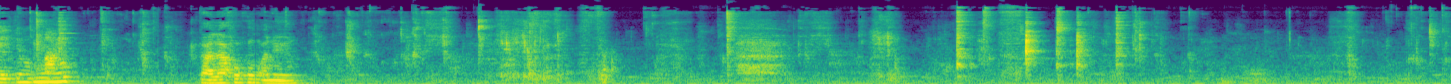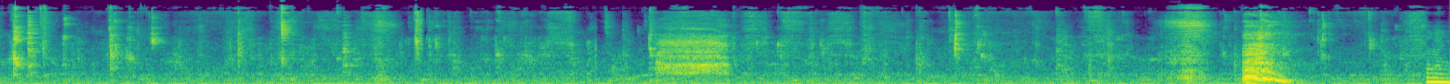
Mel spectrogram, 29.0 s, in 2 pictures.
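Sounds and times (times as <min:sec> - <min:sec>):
wet chewing: 0:00.2 - 0:28.9
slurping noodle soup: 0:04.1 - 0:09.0.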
